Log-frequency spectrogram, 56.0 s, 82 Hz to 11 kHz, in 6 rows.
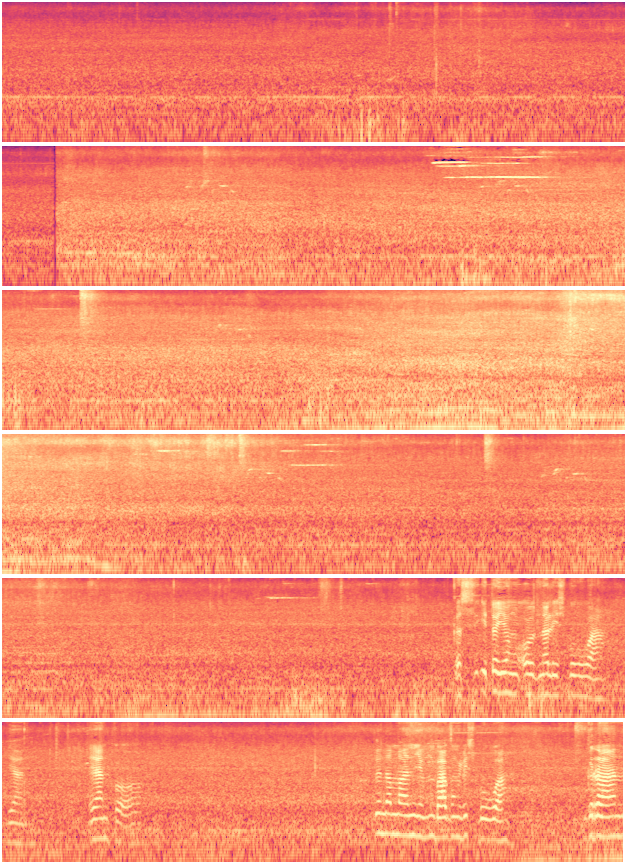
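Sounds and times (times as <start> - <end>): bus driving past: 0.0 - 56.0
low rumble of passing vehicles: 0.0 - 56.0.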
